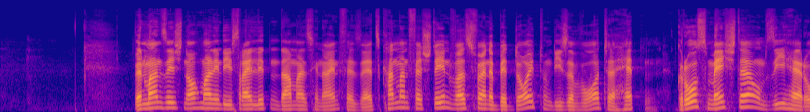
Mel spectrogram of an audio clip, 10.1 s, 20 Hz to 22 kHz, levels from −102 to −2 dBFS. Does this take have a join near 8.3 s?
yes; 1 cut; at 8.3 s

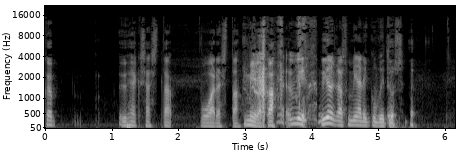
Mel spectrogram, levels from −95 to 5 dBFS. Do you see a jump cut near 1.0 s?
no; 2 cuts; at 3.0 s, 4.1 s

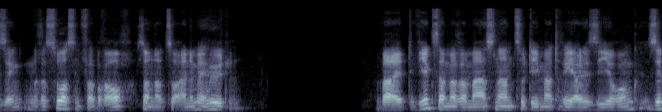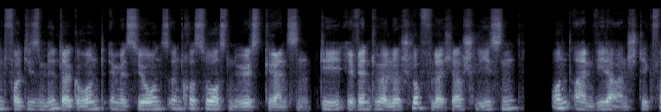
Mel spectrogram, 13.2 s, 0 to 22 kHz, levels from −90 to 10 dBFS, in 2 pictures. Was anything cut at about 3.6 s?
no; 1 cut; at 9.8 s

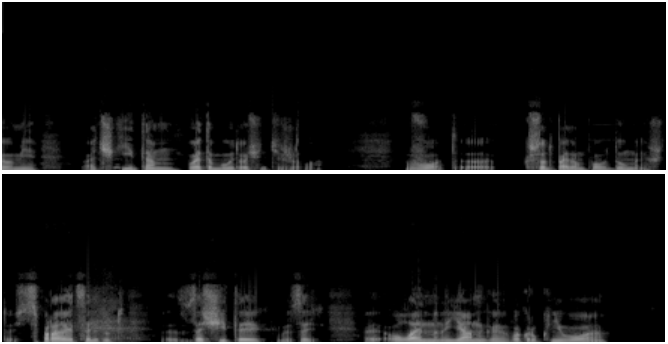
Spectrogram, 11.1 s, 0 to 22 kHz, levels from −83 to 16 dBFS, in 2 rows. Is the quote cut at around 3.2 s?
no; 1 cut; at 1.6 s

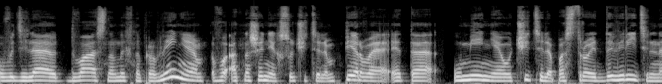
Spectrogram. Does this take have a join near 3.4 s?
no; 0 cuts

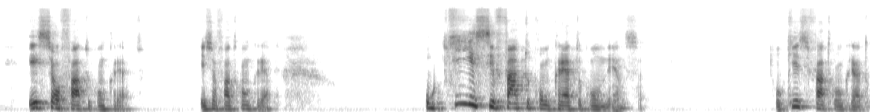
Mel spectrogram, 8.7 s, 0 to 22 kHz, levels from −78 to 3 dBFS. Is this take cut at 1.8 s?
no; 0 cuts

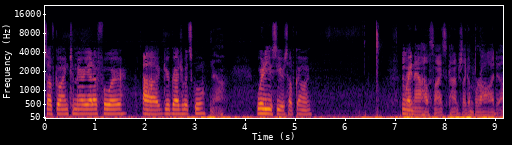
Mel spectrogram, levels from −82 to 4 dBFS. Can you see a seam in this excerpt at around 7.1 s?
yes; 1 cut; at 7.1 s

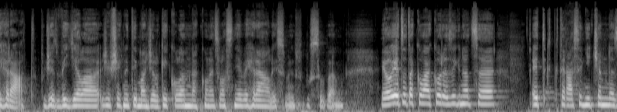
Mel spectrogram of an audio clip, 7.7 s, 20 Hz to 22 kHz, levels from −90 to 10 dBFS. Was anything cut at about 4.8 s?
no; 1 cut; at 6.8 s

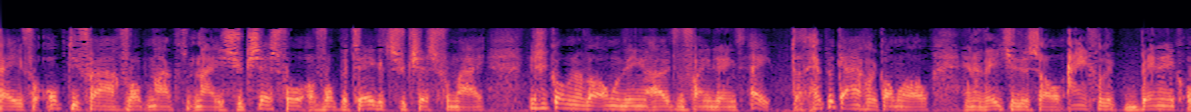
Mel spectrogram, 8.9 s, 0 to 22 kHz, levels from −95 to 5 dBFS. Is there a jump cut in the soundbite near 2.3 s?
no; 1 cut; at 8.0 s

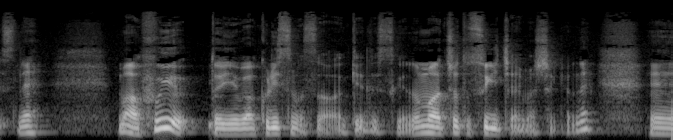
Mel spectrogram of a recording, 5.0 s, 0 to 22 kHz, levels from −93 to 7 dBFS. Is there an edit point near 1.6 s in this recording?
yes; 1 cut; at 1.6 s

